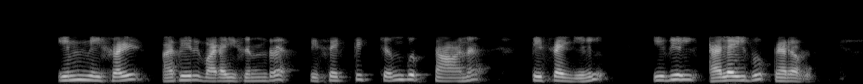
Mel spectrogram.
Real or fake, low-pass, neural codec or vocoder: fake; 3.6 kHz; codec, 16 kHz, 1 kbps, FreqCodec, larger model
